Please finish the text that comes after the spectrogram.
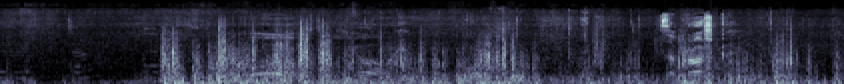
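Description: Loud, blustery wind buffets the microphone in heavy gusts at Pniv Castle while someone talks and exclaims over it.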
